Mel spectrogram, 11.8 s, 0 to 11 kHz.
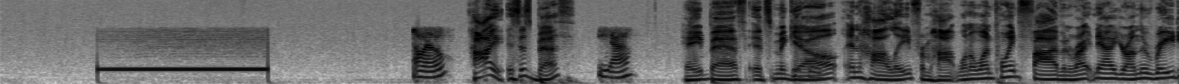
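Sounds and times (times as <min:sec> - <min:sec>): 
telephone dial tone: 0:01.0 - 0:02.7
speech: 0:04.2 - 0:11.7.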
